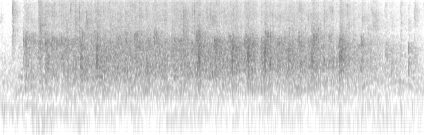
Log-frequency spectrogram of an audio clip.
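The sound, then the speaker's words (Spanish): Steady applause from an audience, dense overlapping claps sustained for several seconds at an even level, with some voices mixed into the clapping. “Dele palmas.”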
